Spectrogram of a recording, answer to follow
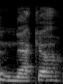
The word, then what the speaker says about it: NECA: i have all the neca or nika i've heard it pronounced both ways all the nika neca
